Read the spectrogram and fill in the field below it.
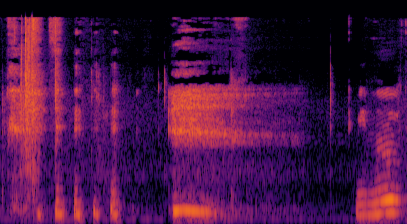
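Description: A woman laughs softly.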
